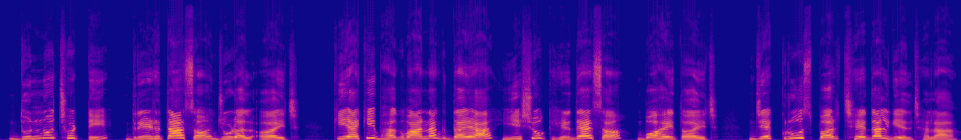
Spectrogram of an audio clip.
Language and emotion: Maithili, neutral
